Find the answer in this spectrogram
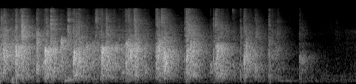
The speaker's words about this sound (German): Einen großen Applaus. Jetzt dürft ihr.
